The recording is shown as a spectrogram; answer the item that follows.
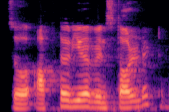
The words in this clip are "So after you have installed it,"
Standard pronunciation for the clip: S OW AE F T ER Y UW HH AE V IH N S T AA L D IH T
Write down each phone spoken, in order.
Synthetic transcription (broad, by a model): S OW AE F T ER Y UW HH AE V IH N S T AA L D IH T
